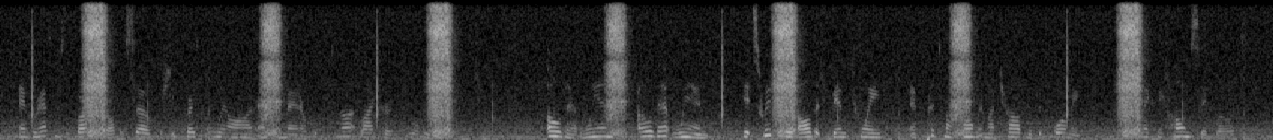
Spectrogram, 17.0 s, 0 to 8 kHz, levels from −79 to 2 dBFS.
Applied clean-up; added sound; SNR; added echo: none; Respiratory sounds; -5 dB; none.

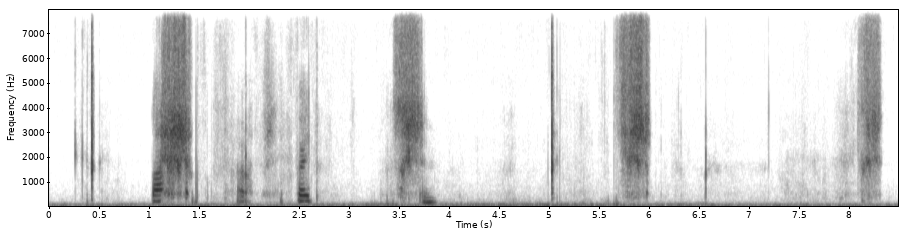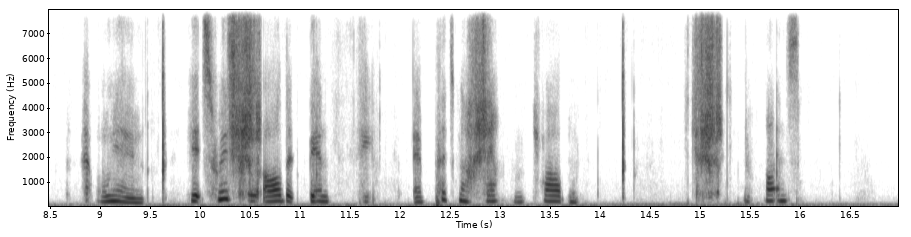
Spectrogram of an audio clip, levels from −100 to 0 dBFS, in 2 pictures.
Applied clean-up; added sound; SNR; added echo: neural diffusion model UNIVERSE++.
